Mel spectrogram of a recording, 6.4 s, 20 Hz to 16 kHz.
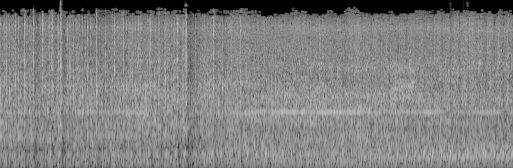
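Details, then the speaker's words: Fuel-injected Chevy 350 5.7 V8 started on a cold winter day: loud, steady, even burble about three beats per second with no knocks or misses. Normal cold idle, a healthy small-block. "throttle's good all righty yes what a car sweet always trust your Chevrolet to start on a cold day it is a Chevy 350 5.7 in"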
